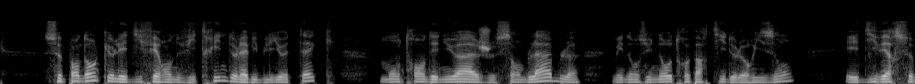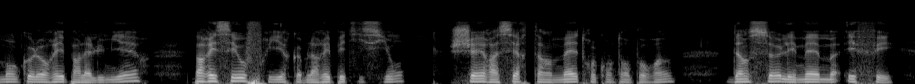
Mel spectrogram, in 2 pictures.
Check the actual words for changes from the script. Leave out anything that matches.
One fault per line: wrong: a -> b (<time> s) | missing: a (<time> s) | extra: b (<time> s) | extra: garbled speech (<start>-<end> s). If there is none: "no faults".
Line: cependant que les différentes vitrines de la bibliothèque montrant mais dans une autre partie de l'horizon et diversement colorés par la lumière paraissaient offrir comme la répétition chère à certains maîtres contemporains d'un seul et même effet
extra: des nuages semblables (4.3 s)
